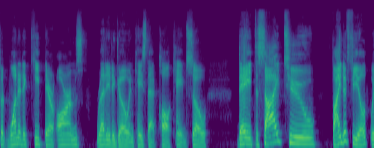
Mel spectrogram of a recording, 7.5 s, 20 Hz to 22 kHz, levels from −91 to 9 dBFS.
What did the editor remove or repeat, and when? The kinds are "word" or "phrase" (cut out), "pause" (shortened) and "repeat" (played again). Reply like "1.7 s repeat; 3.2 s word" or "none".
none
